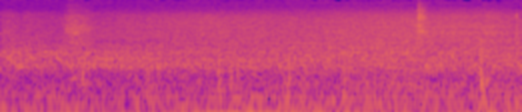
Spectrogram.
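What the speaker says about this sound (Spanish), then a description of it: "Como pueden escuchar ahí los carros." Cars pass on a highway at night below the Mount of Olives, a constant broad roar of traffic heard from nearby with no talking.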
